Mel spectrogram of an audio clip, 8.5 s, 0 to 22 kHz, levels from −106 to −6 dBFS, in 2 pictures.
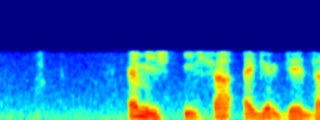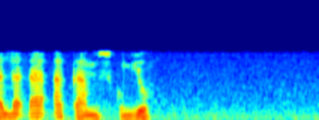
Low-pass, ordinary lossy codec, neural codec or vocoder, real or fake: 3.6 kHz; AAC, 32 kbps; none; real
